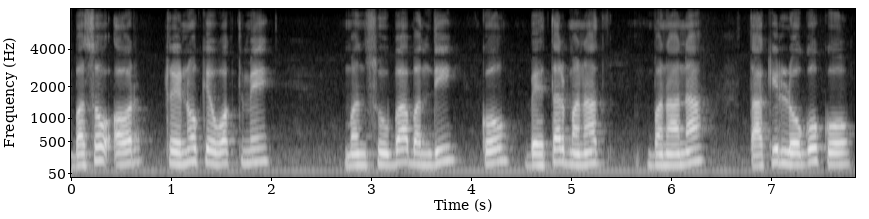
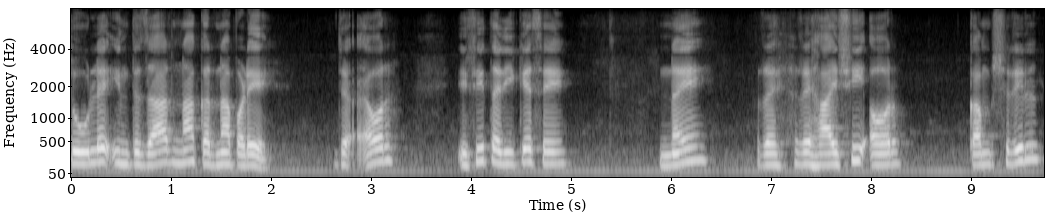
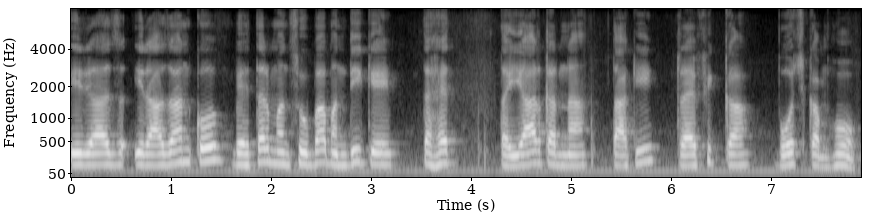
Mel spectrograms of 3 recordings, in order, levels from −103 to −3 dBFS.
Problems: none marked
